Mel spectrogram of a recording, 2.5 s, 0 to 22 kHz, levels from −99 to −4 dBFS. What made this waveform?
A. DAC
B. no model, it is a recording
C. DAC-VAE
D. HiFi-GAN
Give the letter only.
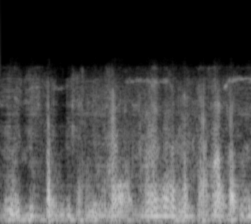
D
